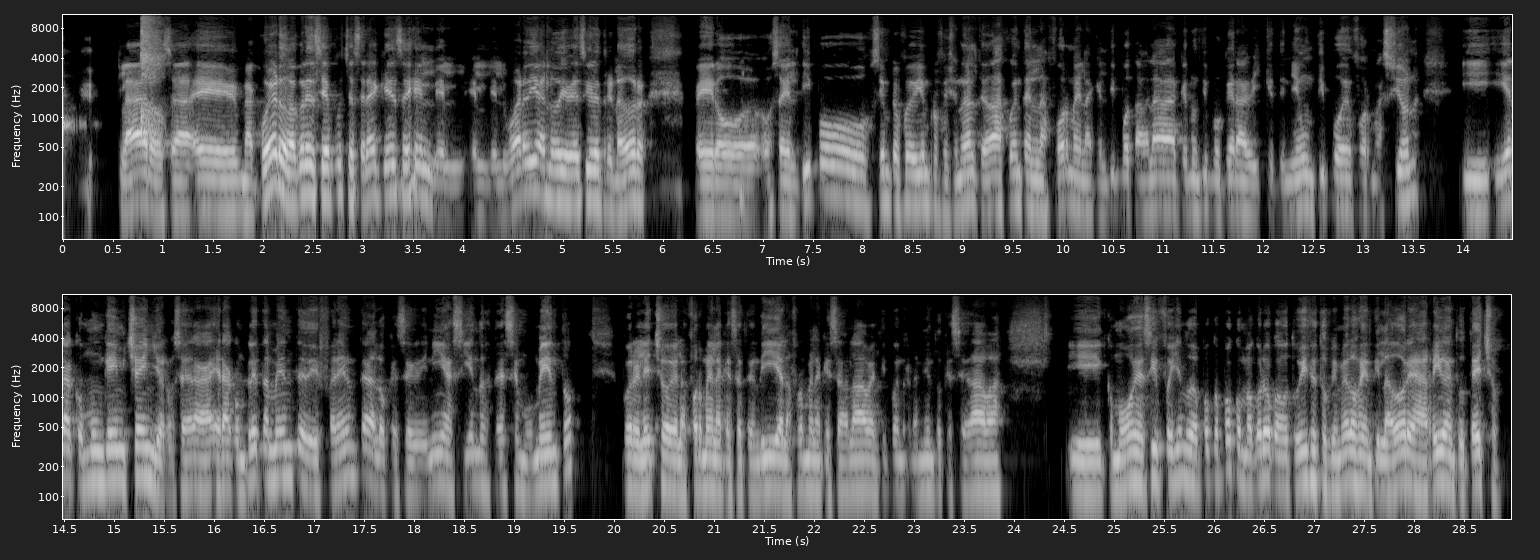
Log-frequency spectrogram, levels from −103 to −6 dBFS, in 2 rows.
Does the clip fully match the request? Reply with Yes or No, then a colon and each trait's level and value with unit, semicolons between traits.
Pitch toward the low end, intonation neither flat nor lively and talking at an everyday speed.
No: low, 125 Hz; average, 3.9 semitones; fast, 265 wpm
